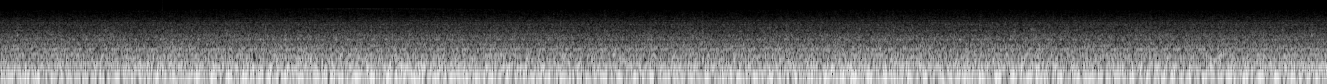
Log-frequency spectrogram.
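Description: A truck engine rumbles steadily at low pitch.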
